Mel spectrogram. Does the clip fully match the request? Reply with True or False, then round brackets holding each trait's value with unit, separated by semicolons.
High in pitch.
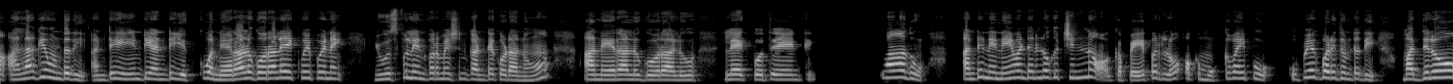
True (260 Hz)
